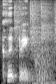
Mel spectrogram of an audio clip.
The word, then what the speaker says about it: clipping: But no, look, really, there's like one actual rapper that, like, clipping.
